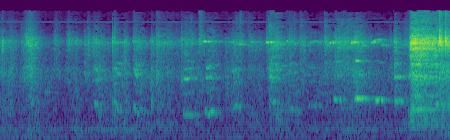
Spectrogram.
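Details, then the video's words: Belgian Malinois puppies, eight in the litter, at milk feeding time; short thin high whines and squeaks rise and fall over a few seconds amid clattering feeding noise, ending in a louder burst of rustling. "Belgian Malinois Puppies Milk Feeding Time"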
